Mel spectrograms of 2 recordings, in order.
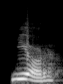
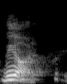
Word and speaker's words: Bior: ¿Pronuncié bien tu apellido? Bior. Bior. ¿Origen? Asturiano. Asturiano. A mí me sonaba parecido a Björk de... No, nada que ver.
